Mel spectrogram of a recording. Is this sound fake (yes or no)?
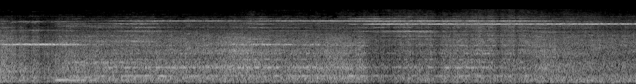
yes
